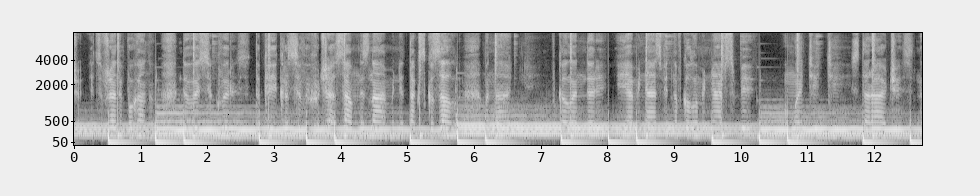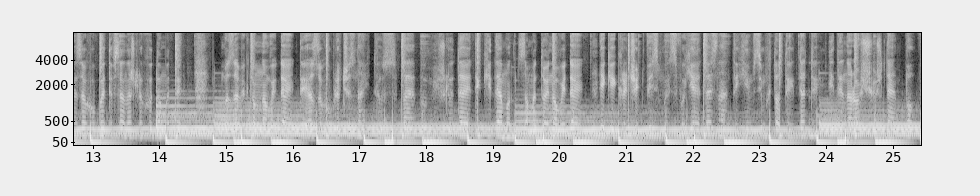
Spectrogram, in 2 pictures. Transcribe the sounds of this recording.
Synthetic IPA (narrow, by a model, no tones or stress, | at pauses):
t͡ʃ | at̪sɛwʒɛnɛpɔɦɑnɔd̪ɪlˠɪsʲɐkʋɪɾɪsʲt̪ɐkɪjkɾɐsɪʋɪjxɔt͡ʃasɑmnɛznɑjʊmenʲit̪ɑkskɐzɑlˠmɪnɐdʲnʲiwkɐlˠɛnd̪ɐɾʲiːjamʲinʲːajʊsʲʋʲit̪nɐwkɔlˠɔmʲinʲːajʊwsʲɔbʲiʊmɛtʲitʲist̪ɐɾɑjʊt͡ʃɪsʲnɛzɐɦʊbɪt̪ɪwsɛnɐʃlʲɐxud̪ɔmɪt̪ɪbɔzɐʋʲiknɐmnɔʋɪjd̪ɛnʲt̪ɪjazɐɦublʲʊt͡ʃɪznɑjt̪ɛʊse̥bɛpɔmʲiʒlʲʊd̪ɛjd̪ɪkɪjd̪ɛmɔnsamɛt̪ɔjnɔʋɪjd̪ɛnʲjɐkɪjkɾɪt͡ʃɪtʲʋʲizʲmɪsʋɔjɛd̪ɐznajt̪ɪjimsʲimxt̪ɔt̪ɪd̪ɐt̪ɪːt̪ɪnɐɾɔʃt͡ʃʊjeʃt̪ɛmpɔ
